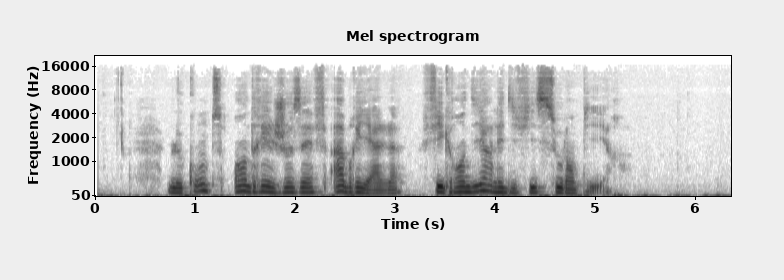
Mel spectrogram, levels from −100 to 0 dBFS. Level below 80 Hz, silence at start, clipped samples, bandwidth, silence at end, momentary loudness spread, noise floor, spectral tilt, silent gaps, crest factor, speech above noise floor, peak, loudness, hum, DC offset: -48 dBFS; 0.05 s; under 0.1%; 16.5 kHz; 0 s; 12 LU; -45 dBFS; -6 dB/octave; none; 18 dB; 21 dB; -6 dBFS; -24 LUFS; none; under 0.1%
